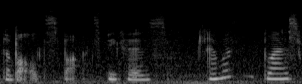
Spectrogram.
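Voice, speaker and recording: Over noticeable background noise, a woman with a high pitch talks at a fairly slow pace. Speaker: beauty YouTuber. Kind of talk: casual makeup tutorial talk to camera. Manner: whispered.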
